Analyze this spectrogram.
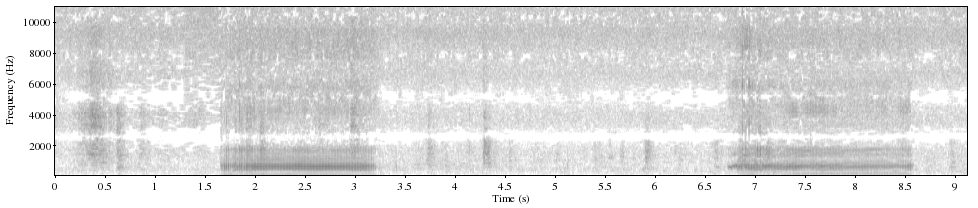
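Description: A Boston Terrier snores in long, rasping, harmonic breaths about five seconds apart.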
